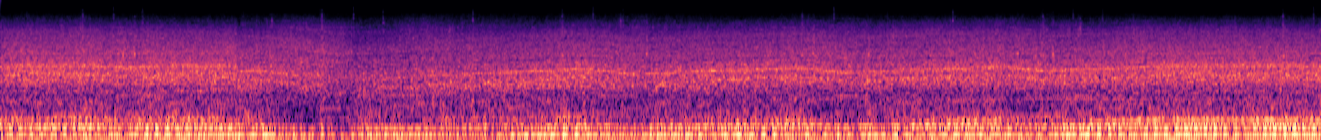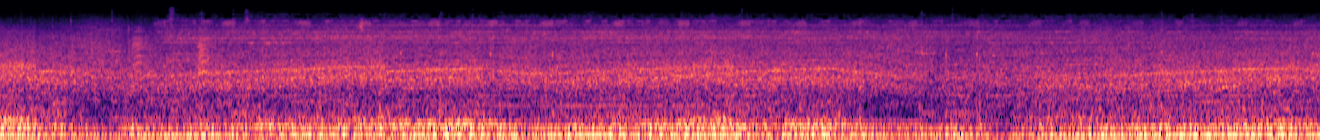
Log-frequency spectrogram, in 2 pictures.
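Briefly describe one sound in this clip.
A van engine drones steadily, rising and falling in pitch as it shifts gears.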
